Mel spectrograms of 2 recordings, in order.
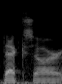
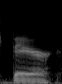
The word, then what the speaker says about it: Bexar: out there it's not bexar it's bear i had to learn that lesson too the x is silent i know it's stupid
